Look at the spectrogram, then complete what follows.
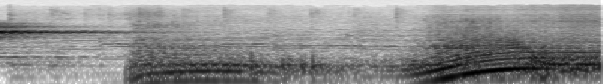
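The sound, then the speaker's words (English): A fast car engine roars in and revs hard on the Tamiami Trail, its pitch climbing twice as it speeds along, loud and steady with no voices. “And now the scene shifts to the Tamiami Trail, where a bullet car flashes toward adventure.”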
